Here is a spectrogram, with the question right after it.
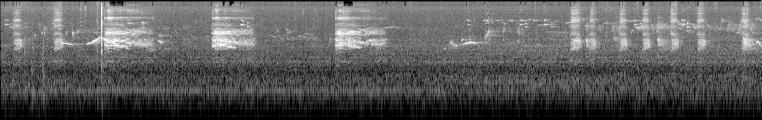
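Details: A UK grey squirrel gives its alarm call, a throaty bark. Rough, hissing rasps about a second long come in bursts, followed by a run of short, sharp, clipped chucks, with a few faint bird chirps in the background.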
